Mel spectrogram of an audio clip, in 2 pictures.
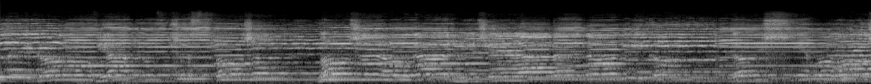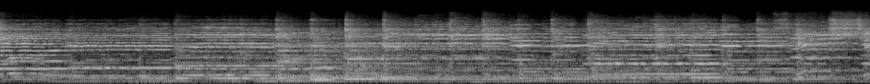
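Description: Live acoustic group performing a song: an acoustic guitar strumming the accompaniment while a violin plays the melody line, with a singer's voice.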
